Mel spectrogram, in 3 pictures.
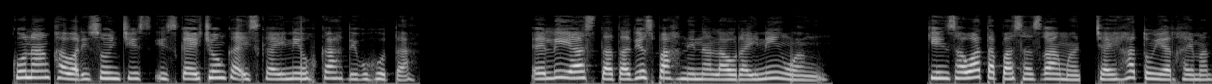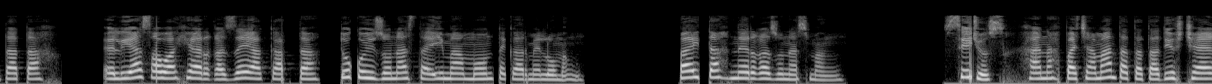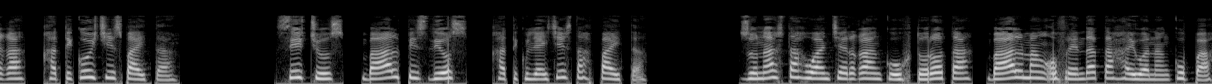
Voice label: quechua bolivian cochabamba; servants of god

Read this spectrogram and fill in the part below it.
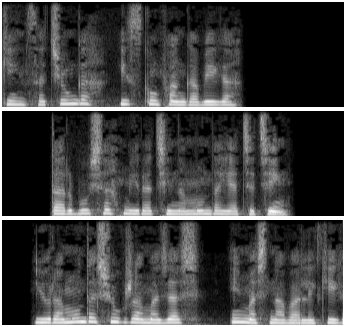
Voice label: good news quichua de salasaca

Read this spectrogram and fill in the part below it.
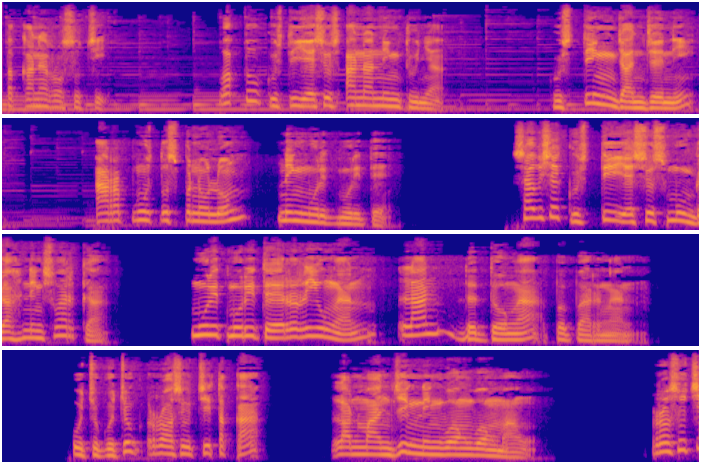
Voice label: good news jawa indramayu, javanese bible

